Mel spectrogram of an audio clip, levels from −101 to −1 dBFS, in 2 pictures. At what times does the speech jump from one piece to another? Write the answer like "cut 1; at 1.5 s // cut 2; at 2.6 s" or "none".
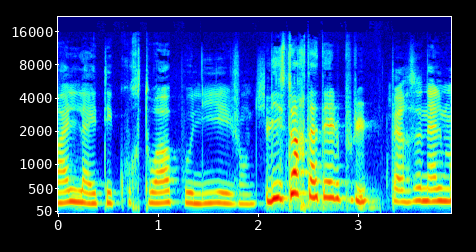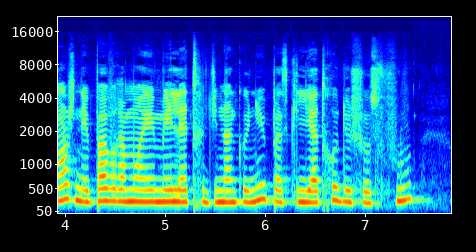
none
